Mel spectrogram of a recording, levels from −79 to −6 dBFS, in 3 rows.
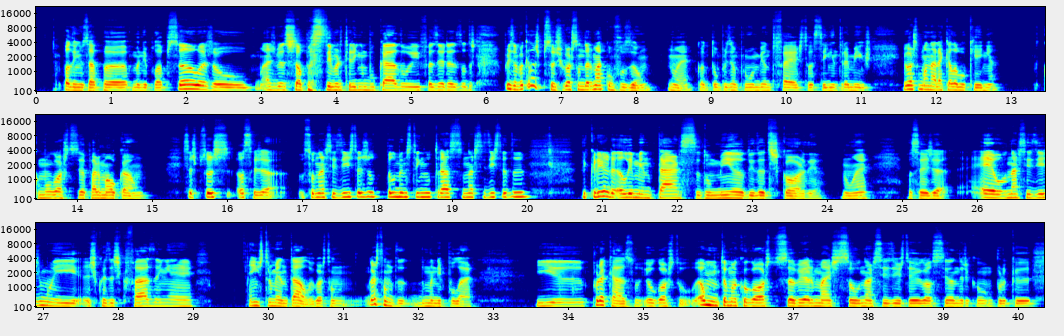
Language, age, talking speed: Portuguese, 20-39, 180 wpm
